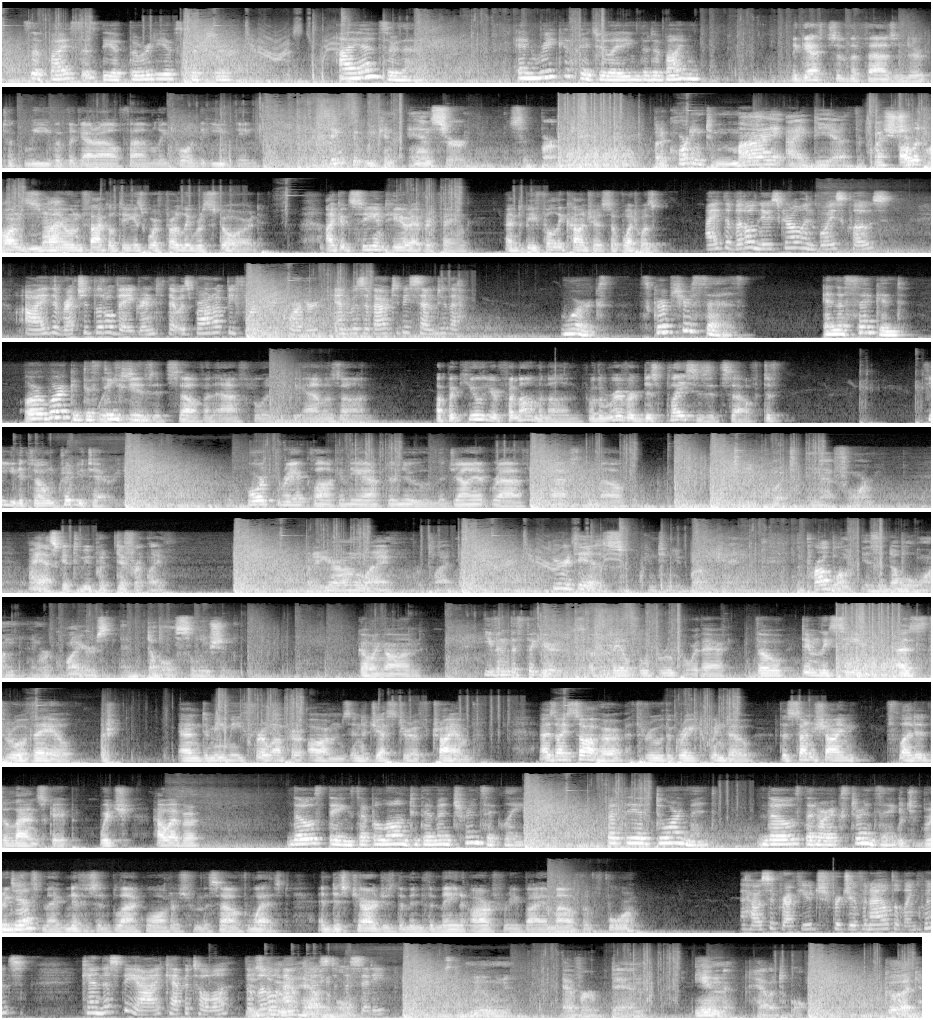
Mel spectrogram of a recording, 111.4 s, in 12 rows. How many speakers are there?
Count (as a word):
five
